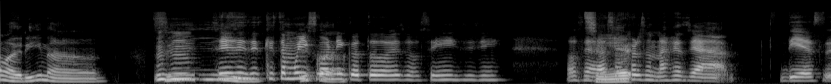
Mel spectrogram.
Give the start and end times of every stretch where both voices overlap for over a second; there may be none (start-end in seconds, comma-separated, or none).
1.5-3.5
